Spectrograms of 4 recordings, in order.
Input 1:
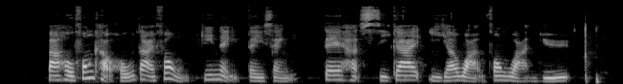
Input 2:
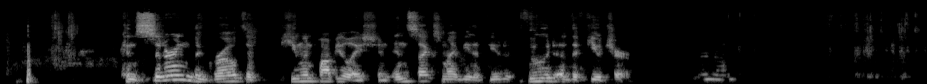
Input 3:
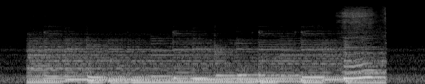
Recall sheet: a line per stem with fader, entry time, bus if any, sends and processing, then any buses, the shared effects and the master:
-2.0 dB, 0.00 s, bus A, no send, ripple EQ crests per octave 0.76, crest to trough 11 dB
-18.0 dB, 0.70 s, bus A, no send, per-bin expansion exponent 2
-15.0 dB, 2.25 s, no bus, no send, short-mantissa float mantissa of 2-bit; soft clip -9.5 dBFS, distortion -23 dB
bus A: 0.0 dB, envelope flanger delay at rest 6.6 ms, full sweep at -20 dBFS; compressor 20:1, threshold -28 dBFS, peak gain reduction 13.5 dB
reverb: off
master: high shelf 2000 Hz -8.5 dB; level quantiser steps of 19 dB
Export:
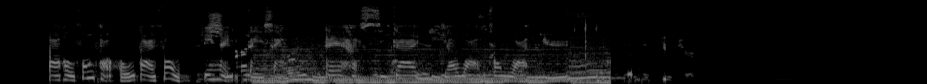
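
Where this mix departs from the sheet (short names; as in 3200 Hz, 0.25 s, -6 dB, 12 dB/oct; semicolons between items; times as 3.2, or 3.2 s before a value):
stem 2 -18.0 dB -> -10.0 dB; master: missing high shelf 2000 Hz -8.5 dB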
